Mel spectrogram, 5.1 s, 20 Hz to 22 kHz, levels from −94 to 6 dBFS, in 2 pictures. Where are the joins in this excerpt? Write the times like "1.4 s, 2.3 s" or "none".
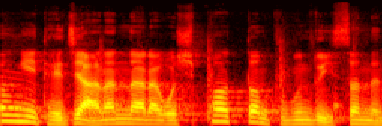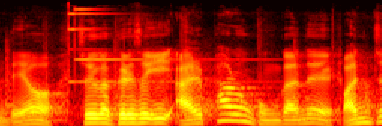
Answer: none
